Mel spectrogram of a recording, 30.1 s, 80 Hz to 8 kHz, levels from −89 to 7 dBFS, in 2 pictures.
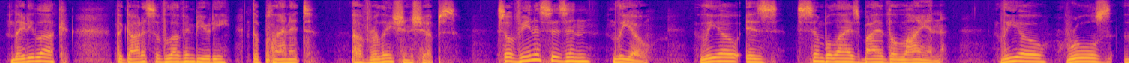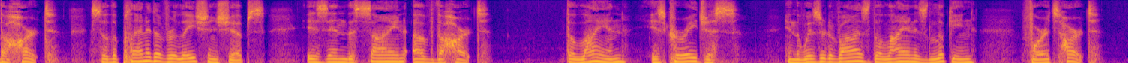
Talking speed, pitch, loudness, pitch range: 110 wpm, 145 Hz, -13 LUFS, 130-155 Hz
